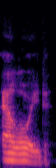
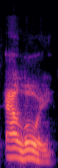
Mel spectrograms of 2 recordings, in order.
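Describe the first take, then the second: First: The name ends with a d sound. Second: The name ends without a d sound. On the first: The speaker calls it wrong. "not alloyed" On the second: The speaker calls it right. "It's alloy"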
